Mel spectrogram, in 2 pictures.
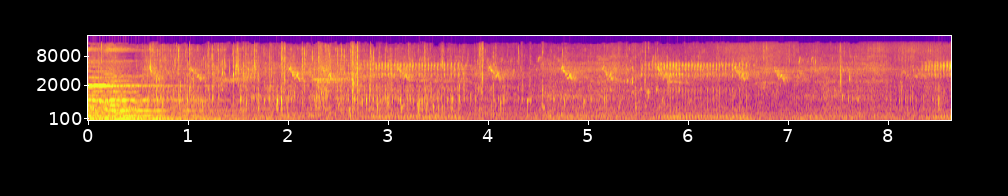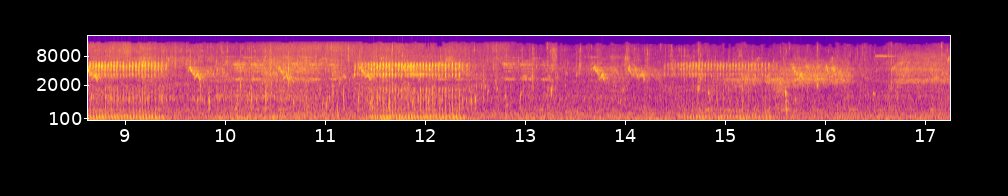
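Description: Faint, slow breathing of a sleeping puppy, one soft breath about every three seconds.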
